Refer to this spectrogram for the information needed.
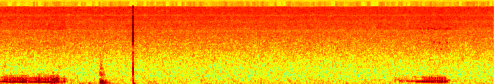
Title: Snoring with photos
